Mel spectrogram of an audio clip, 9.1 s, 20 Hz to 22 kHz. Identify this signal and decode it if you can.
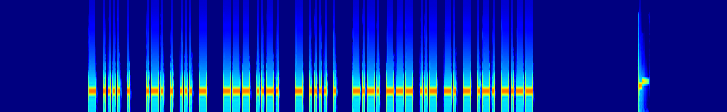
Morse code, heard as a keyed tone, about 37 wpm, 700 Hz. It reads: THE REST OF THE COUNTRY
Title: Sets of 5 Words 40wpm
